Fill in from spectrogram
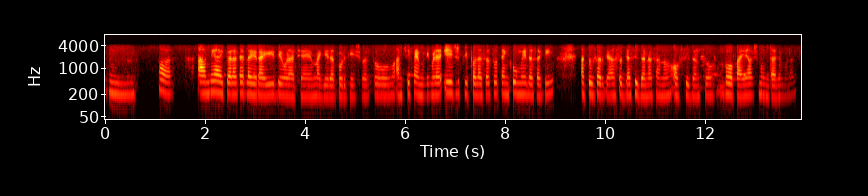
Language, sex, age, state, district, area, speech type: Goan Konkani, female, 30-45, Goa, Quepem, rural, conversation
